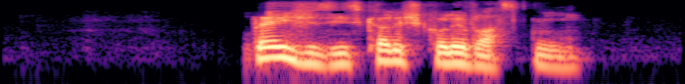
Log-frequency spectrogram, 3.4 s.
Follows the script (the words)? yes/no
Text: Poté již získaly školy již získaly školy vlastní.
no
